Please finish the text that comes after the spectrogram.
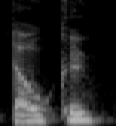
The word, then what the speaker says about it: Doku: It's not Doku, it's Doku.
